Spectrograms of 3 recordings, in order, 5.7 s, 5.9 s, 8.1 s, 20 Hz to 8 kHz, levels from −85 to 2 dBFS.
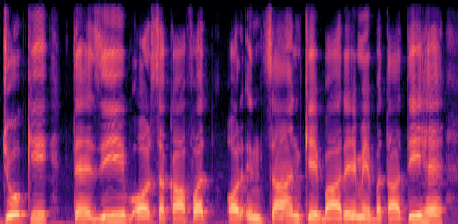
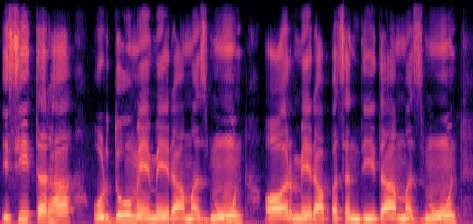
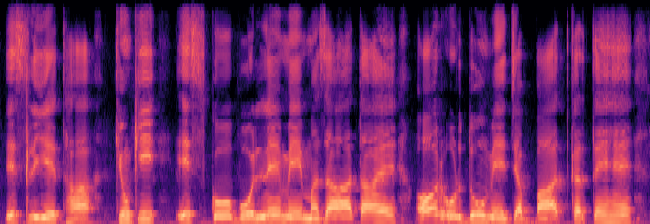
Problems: constant background noise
